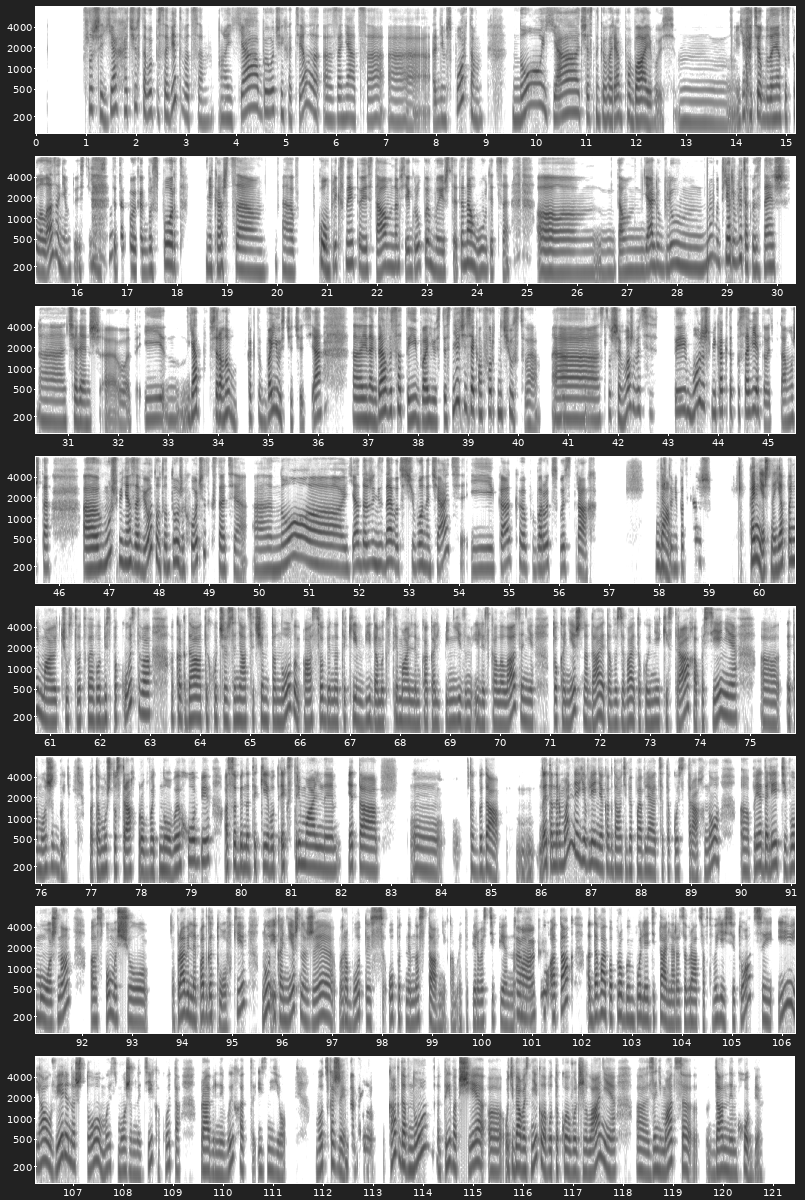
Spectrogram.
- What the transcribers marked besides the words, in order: tapping; chuckle; drawn out: "А"; drawn out: "но"
- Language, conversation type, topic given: Russian, advice, Как мне справиться со страхом пробовать новые хобби и занятия?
